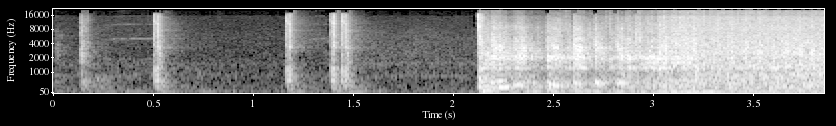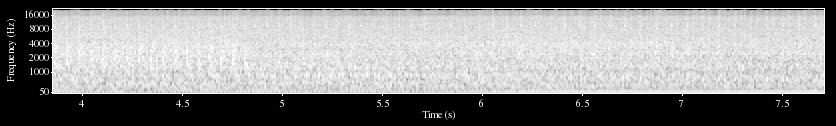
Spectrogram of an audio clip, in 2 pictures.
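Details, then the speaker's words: Flooded Chevrolet Corvair engine, microphone placed near the loudest spot: a few thumps then a busy idle with a steady internal knock; cause not found from above, engine to be removed and torn down. "the knock is something that I can't diagnose from the top of the car. So, I think the engine has to come out of it."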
